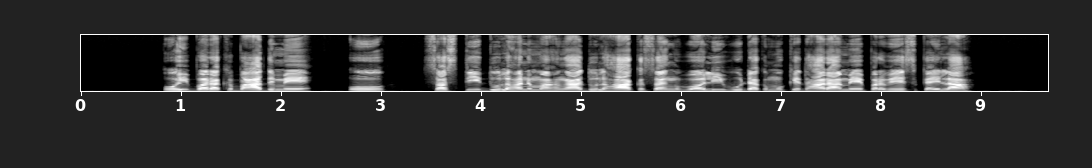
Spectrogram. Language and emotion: Maithili, neutral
